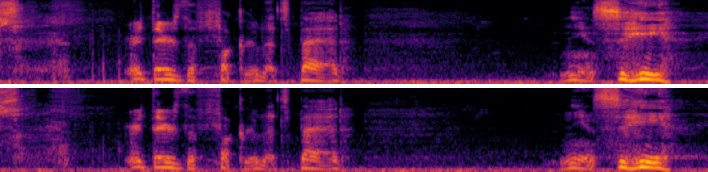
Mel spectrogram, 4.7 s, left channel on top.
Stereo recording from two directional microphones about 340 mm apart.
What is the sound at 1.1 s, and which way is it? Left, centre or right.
Speech, centre.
